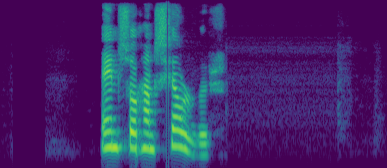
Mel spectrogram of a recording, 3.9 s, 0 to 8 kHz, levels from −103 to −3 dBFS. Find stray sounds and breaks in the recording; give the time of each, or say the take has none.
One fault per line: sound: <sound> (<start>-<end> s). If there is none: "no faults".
no faults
